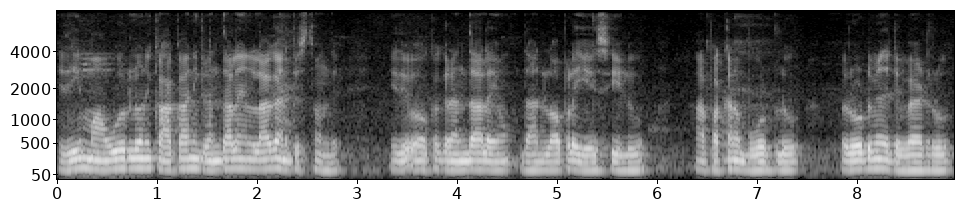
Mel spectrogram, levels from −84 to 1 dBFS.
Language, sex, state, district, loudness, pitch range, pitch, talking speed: Telugu, male, Andhra Pradesh, Krishna, -16 LUFS, 105-120 Hz, 110 Hz, 140 wpm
